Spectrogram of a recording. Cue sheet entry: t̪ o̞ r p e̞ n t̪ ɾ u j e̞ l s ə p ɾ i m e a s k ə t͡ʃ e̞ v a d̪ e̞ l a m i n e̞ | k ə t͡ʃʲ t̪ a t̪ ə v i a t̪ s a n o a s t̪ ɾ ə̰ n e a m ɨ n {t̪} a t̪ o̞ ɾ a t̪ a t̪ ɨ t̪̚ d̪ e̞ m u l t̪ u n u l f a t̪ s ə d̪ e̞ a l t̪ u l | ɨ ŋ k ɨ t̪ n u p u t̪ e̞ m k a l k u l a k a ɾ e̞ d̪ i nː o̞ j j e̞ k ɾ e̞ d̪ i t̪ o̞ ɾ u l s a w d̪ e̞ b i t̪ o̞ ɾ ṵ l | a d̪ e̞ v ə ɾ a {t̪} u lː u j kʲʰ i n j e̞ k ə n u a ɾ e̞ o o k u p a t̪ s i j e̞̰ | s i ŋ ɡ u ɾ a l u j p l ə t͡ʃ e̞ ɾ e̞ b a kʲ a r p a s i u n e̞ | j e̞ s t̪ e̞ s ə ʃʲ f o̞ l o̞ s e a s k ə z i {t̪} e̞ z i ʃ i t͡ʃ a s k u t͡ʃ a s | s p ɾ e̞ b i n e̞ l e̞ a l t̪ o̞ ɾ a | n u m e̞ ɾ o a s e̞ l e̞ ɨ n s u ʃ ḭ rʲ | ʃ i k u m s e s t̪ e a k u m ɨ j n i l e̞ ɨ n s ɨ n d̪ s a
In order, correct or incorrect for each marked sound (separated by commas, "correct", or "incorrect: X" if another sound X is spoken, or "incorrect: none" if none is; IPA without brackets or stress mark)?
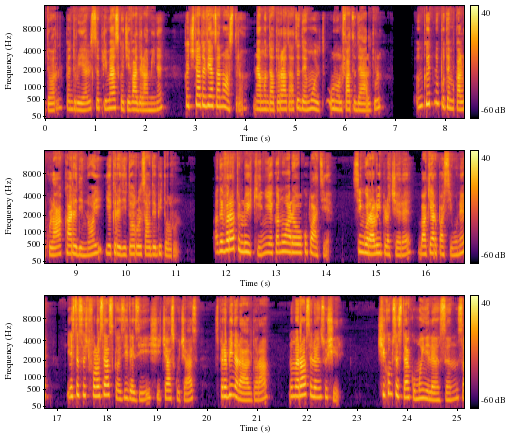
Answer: incorrect: d̪, correct, incorrect: d̪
